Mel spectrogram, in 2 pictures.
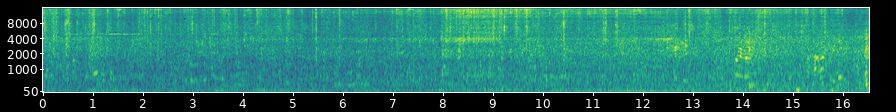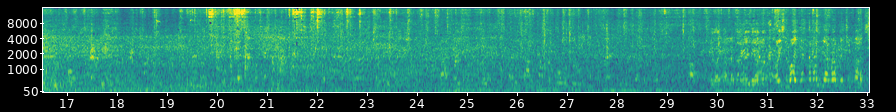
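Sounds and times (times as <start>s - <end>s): low traffic rumble: 0.0s - 33.0s
passers-by talking: 0.0s - 33.0s.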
